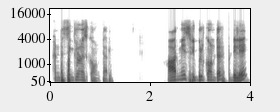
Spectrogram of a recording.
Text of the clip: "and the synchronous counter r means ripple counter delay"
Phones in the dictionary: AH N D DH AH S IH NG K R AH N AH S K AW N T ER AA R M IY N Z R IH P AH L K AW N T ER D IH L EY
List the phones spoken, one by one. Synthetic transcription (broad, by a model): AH N D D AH S IH NG K R AH N AH S K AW N T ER AA R M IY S R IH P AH L K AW N T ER D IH L EY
